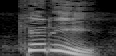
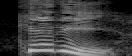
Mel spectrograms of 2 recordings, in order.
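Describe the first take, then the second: First: Much higher, fuller call of kitty; calling the cat again. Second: High sing-song call of kitty; calling the cat. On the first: Teen son calls the cat right before it walks in. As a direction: sing the name out as the cat comes. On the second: Teen son calls out for the lost cat. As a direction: call the name out toward the door. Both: Retold or imitated.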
